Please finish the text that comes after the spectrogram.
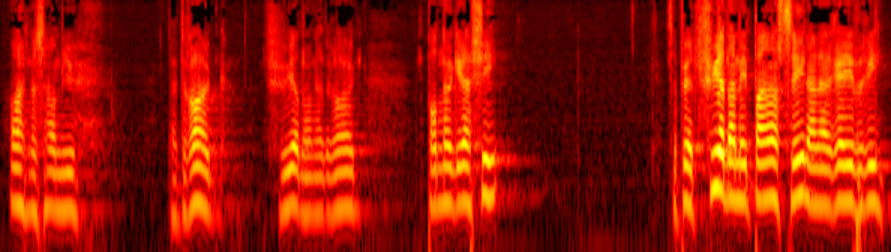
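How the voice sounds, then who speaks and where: A middle-aged man preaches a sermon in an earnest voice pitched a little high. He keeps putting questions to his listeners and breaks into acted-out shouted warnings.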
